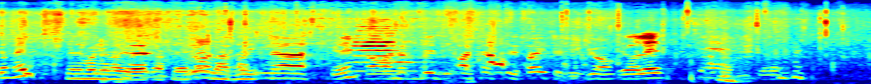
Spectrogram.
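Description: A man talks nearby, outdoors.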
